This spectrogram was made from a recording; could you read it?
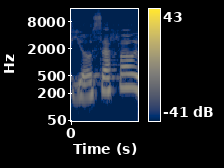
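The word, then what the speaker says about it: Josepho: At a camp, which is Camp Yosefo, which I do think it's Yosefo, even though it's spelled Josefo.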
